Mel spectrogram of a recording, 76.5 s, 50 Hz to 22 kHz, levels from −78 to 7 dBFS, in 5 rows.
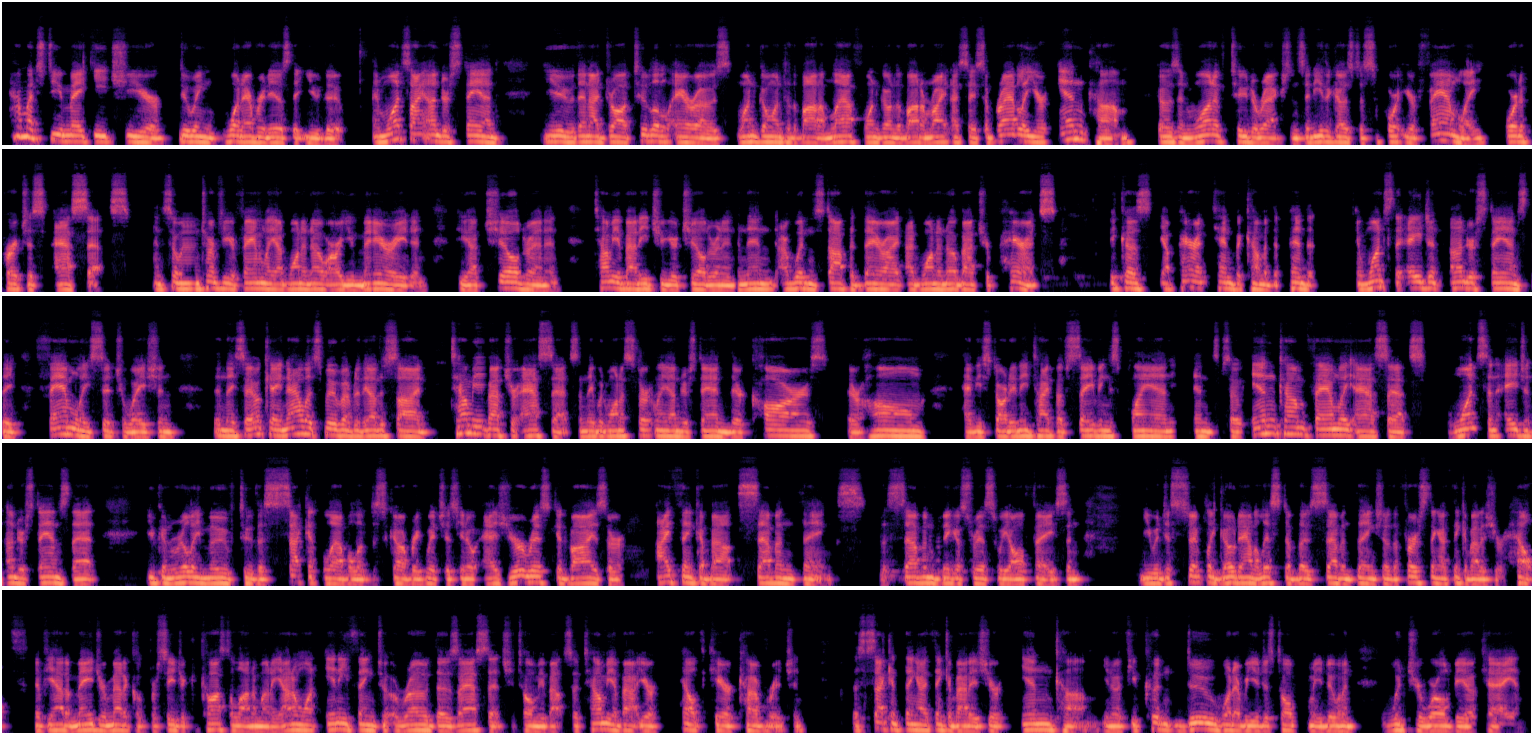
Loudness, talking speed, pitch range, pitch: -18 LUFS, 220 wpm, 100-120 Hz, 110 Hz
